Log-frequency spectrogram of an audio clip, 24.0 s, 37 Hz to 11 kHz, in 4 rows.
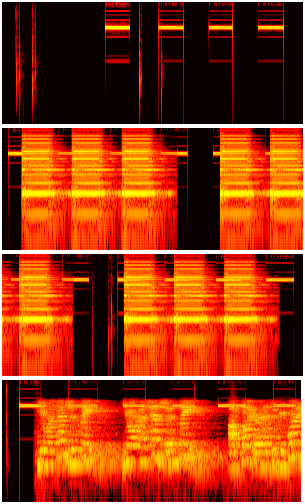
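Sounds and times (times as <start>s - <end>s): high-pitched alarm beep: 6.2s - 13.8s, 14.4s - 18.8s, 22.4s - 24.0s
buzzing alarm horn: 6.4s - 9.5s, 10.3s - 13.5s, 14.4s - 17.6s, 22.4s - 24.0s.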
